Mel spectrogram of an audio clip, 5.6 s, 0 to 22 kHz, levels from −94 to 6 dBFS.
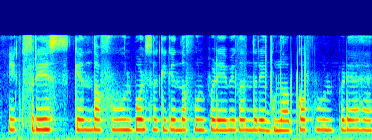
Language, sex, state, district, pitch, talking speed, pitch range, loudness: Hindi, female, Rajasthan, Churu, 290 Hz, 195 wpm, 290-295 Hz, -15 LUFS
